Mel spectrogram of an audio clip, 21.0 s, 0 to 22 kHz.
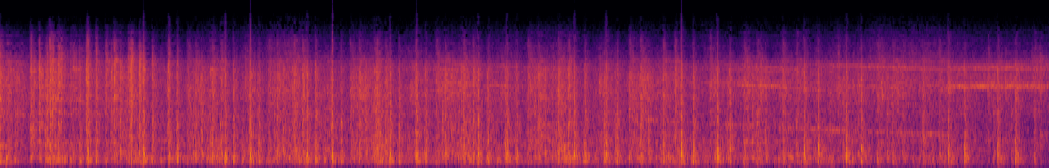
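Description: Seibu 40000 series electric train running into the station, its wheels clattering over the rail joints in a dense run of clicks over a low rumble. The clicks thin out as it slows, and a steady high whine comes in near the end.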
